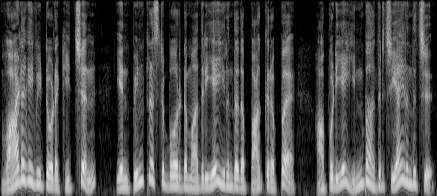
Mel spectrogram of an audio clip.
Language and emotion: Tamil, surprised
